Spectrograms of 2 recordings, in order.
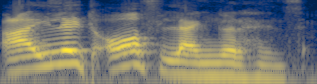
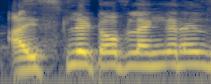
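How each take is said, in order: First: The s in islet is silent. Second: The s in islet is pronounced. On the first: The speaker calls it right. "बोला जाता है आइलेट of Langerhans" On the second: The speaker calls it wrong. "कुछ लोग आइलेट आइसलेट of Langerhans ही बोलते हैं"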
